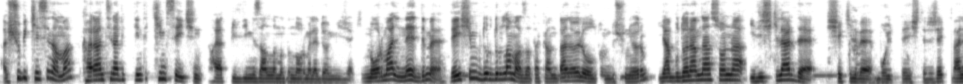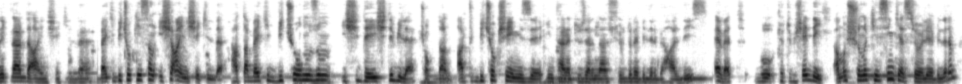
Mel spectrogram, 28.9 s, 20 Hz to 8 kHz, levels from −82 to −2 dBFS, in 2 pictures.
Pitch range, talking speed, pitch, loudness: 115-180 Hz, 145 wpm, 135 Hz, -17 LUFS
